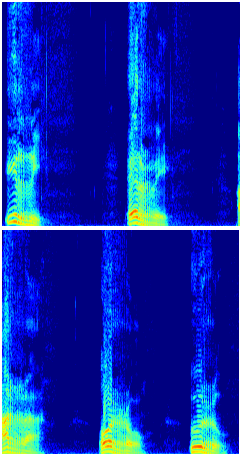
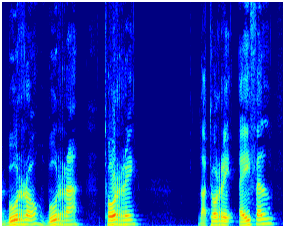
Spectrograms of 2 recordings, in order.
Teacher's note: The double R is a trilled R.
